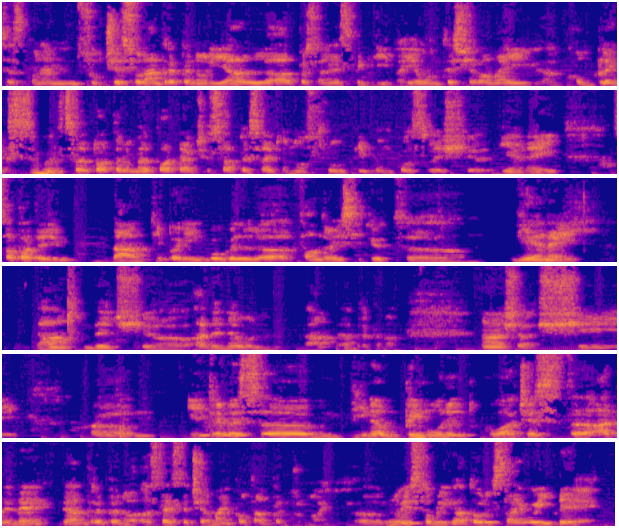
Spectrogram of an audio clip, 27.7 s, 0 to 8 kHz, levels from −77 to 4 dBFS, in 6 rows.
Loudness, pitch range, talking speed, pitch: -21 LUFS, 115-135 Hz, 145 wpm, 125 Hz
